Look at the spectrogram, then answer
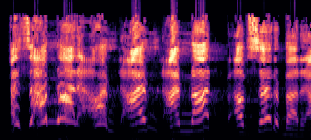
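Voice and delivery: high, loud, stammering protest; mock-upset protest. Speaker insists to his corrector he isn't upset, mock protest. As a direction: protest too much, playfully worked up.

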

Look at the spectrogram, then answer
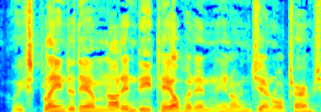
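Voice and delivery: normal talking voice

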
